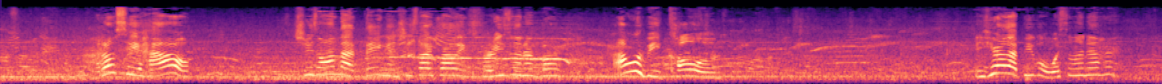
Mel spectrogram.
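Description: People in the crowd shout and cheer loudly in short bursts.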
